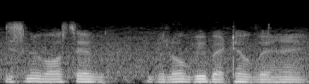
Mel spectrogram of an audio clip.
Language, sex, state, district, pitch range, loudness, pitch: Hindi, male, Uttar Pradesh, Lucknow, 115-125 Hz, -15 LUFS, 120 Hz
